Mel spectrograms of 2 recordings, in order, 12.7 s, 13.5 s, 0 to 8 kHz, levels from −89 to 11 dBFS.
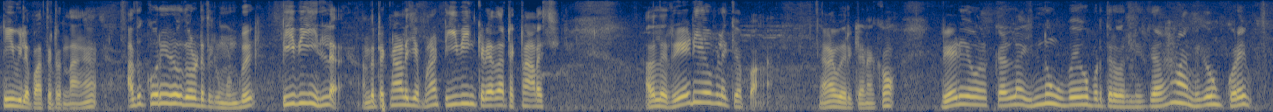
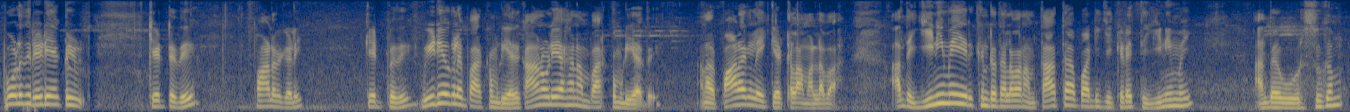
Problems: constant background noise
